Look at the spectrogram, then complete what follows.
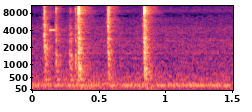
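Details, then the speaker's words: Panasonic RX-DT501 boombox, deck 2 after belt replacement: sharp, uneven clicks, about six in under two seconds, over a faint hum; the solenoid keeps firing because the drive belt was installed incorrectly. "See, by the way, that's the sound of the uh of the uh solenoid."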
